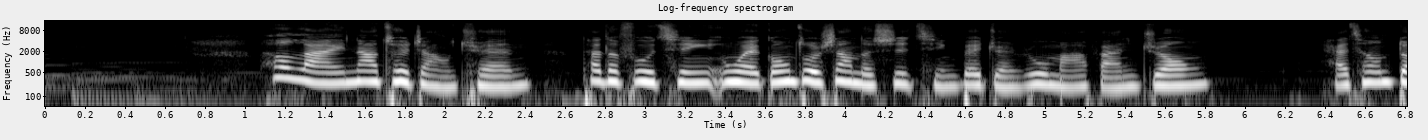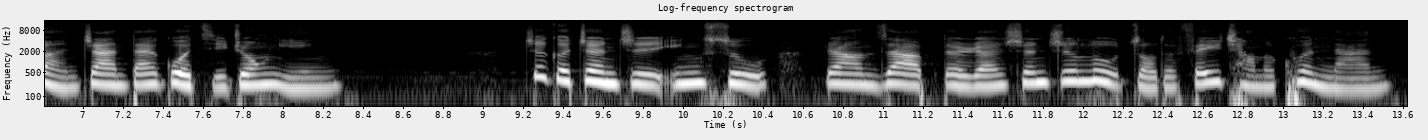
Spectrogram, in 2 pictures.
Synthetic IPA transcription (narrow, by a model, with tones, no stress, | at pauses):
xo˥˩ʊla˧˥ɪna˥˧t͡sʰwe˥˩ɪʈ͡ʂɑ˨˩ŋt͡ɕʰɥɛ˧˥nt̪ʰa˥d̪ə˨fu˥˩t͡ɕʰi˥ni˥nwe˥˩ɪkʊ˥ŋt͡swɔ˥˧ʂɑ˥˩ŋd̪ə˩ʂɻ̩˥˩t͡ɕʰi˨˦ŋpe˥˩ɪʈ͡ʂwə˨˩nɻu˥˩ma˧˥fa˧˥nʈ͡ʂʊ˥ŋ | xa˧˥ɪt͡sʰɤ˧˥ŋt̪wa˨˩nʈ͡ʂa˥˩nt̪a˥ɪkwɔ˥˩t͡ɕi˧˥ʈ͡ʂʊ˥ŋi˧˥n | ʈ͡ʂɤ˥˩ɡə˩ʈ͡ʂə˥˧ŋʈ͡ʂɻ̩˥˩ʔi˥ŋsu˥˧ɻɑ˥˩ŋza˥˩p̚d̪ə˩ɻə˧˥nʂə˥ŋʈ͡ʂɻ̩˥lu˥˩t͡so˨˩ʊd̪ə˦fe˥ɪʈ͡ʂʰɑ˧˥ŋd̪ə˨kʰwə˥˩nːa˧˦n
